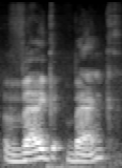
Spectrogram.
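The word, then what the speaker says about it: WEG Bank: It's actually called VEG Bank, right? So the W in Germany has like a V kind of sound, right?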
